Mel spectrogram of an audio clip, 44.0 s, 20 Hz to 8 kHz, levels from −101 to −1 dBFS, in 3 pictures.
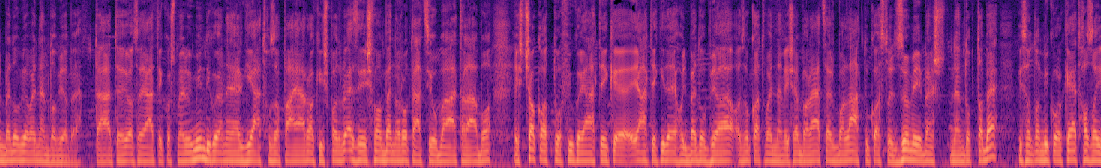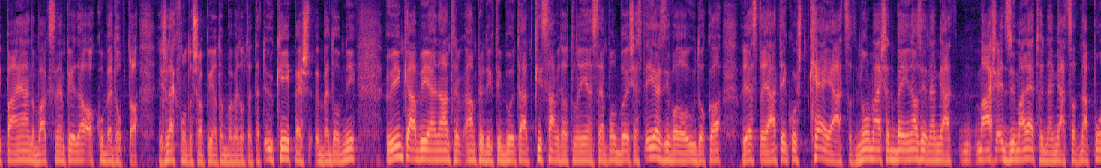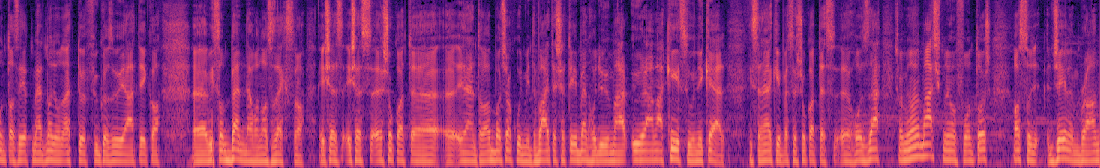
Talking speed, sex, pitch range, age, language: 205 wpm, male, 100-110 Hz, 30-49, Hungarian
